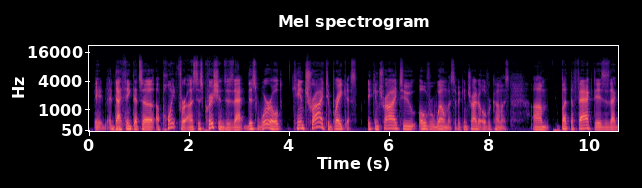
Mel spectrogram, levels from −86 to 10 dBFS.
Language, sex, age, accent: English, male, 30-49, American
